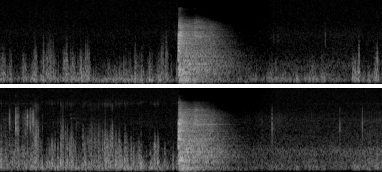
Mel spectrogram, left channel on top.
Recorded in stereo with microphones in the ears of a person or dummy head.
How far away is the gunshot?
About 1.2 m.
